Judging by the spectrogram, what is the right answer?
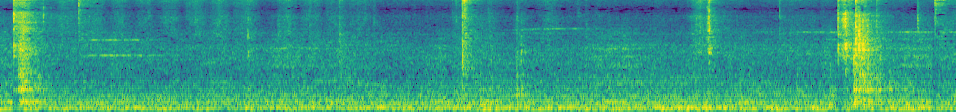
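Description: Small kitchen knife cutting soft gram-flour dough sticks into pieces, its blade tapping sharply on a stone countertop a few times, with the loudest cluster of taps near the end. A steady low hum runs underneath.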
